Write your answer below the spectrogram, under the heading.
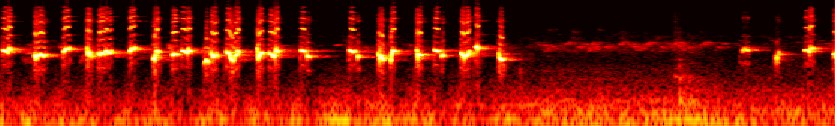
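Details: A trucuk, the sooty-headed bulbul, chatters out five seconds of fast warbling whistle notes, then a quiet pause with faint distant notes, before a few more whistles at the close.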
